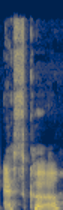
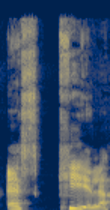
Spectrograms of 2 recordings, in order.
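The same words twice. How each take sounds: First: Said in the usual way. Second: "Est-ce qu'il" with the e dropped, k running into "il"; elided into one word. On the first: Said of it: "This would normally be". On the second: Shown as a demonstration. Teacher showing the contraction to students, "qu'il" joined as one syllable. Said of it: "that has become one word".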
